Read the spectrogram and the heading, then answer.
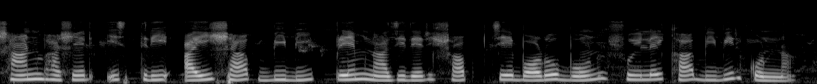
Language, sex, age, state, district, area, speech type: Bengali, female, 18-30, West Bengal, North 24 Parganas, rural, read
